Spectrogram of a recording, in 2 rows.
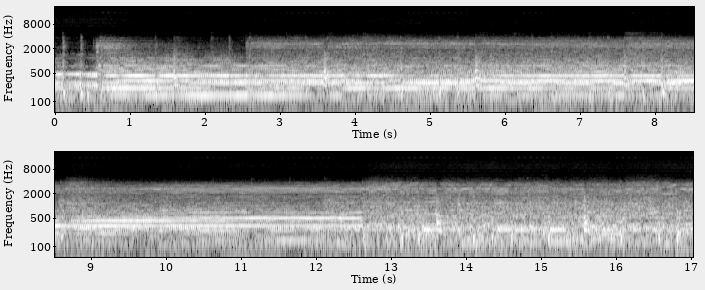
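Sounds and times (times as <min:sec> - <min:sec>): distorted electric guitar chord: 0:00.0 - 0:17.0
drums: 0:00.0 - 0:17.0.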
